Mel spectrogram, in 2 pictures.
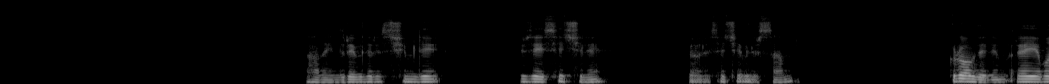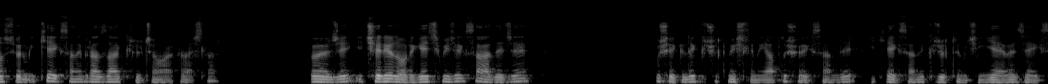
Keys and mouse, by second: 3.2 click, 4.3 right click, 4.8 click, 5.5 shift+click, 7.1 shift+click, 9.3 click, 9.8 r, 11.2 click.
